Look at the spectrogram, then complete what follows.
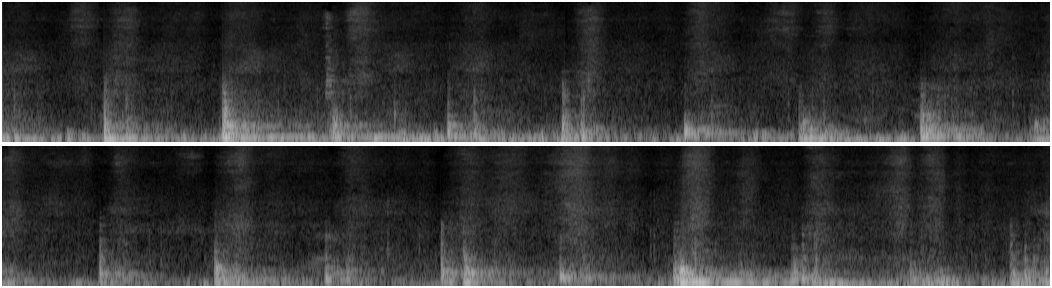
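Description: Footsteps at a steady walking pace, about two a second, over a low rumble.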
